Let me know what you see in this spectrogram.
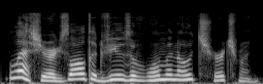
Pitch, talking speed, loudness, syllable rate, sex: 200 Hz, 180 wpm, -16 LUFS, 4.9 syllables/s, male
